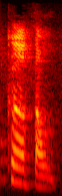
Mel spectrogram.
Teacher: Cantam-U. Então eu tenho a vogal A e a semivogal U. O M representando o som U.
